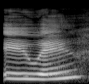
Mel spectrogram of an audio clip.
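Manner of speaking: high, squeaky cutesy uwu. Pretend. Podcast host doing a dare on camera, high cutesy uwu. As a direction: coo it like an anime catgirl, high. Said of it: "I'm gonna do an uwu on camera".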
